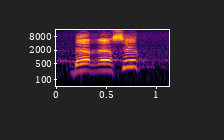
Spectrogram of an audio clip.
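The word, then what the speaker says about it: בראשית: Ini bacanya Beresit, Bara.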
